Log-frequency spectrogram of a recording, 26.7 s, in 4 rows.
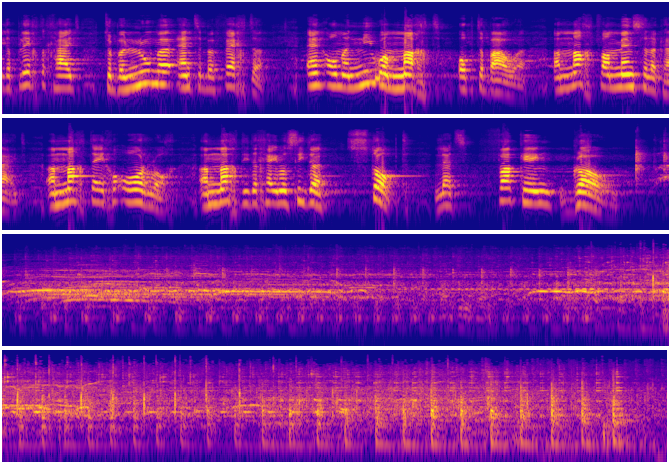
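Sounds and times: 
speech: 0:00.0 - 0:13.0
crowd applause for a speaker at an event opposing war: 0:13.1 - 0:26.6.

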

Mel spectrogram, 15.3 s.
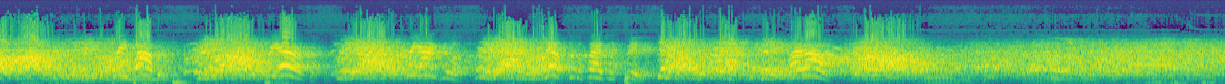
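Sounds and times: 
crowd chanting slogan back in unison: 0:00.0 - 0:15.3.

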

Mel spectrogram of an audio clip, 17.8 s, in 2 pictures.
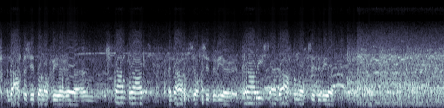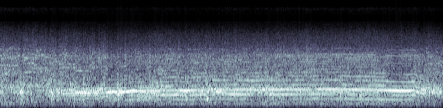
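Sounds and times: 
speech: 0:00.1 - 0:07.8
circular saw cutting into a door: 0:07.8 - 0:17.7.

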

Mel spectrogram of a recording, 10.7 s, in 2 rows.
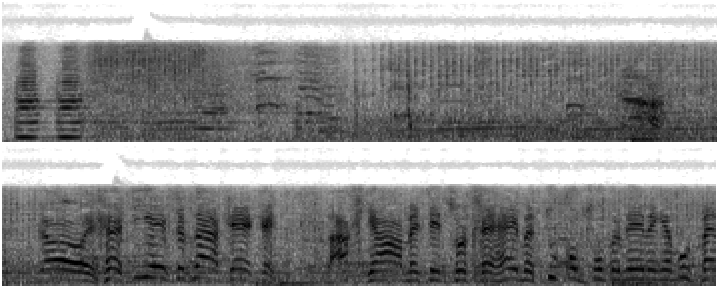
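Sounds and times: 
car engine starting and driving off: 0:00.3 - 0:10.7
speech: 0:06.0 - 0:10.7.

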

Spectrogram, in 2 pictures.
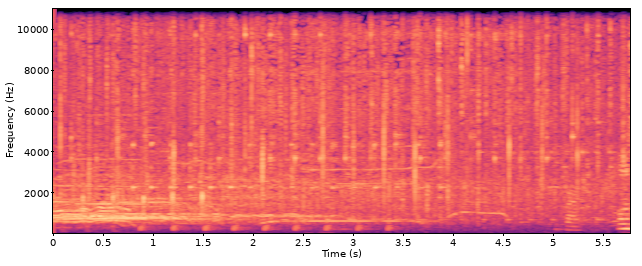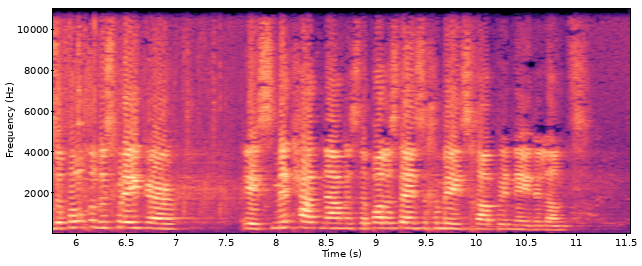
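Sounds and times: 
crowd applause and cheering: 0:00.0 - 0:08.4
speech: 0:05.7 - 0:07.1, 0:07.7 - 0:11.1.

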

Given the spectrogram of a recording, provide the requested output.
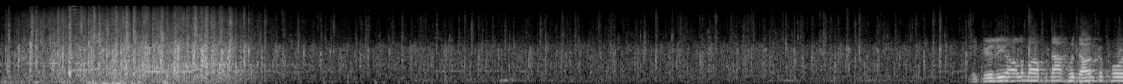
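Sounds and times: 
audience applause for speakers: 0:00.0 - 0:11.2
speech: 0:09.8 - 0:11.2.

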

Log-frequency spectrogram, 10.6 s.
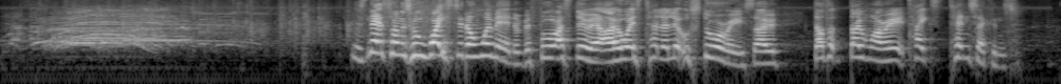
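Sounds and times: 
crowd cheering and whooping: 0:00.0 - 0:03.2
audience applause: 0:00.0 - 0:03.6
speech: 0:03.5 - 0:10.3.

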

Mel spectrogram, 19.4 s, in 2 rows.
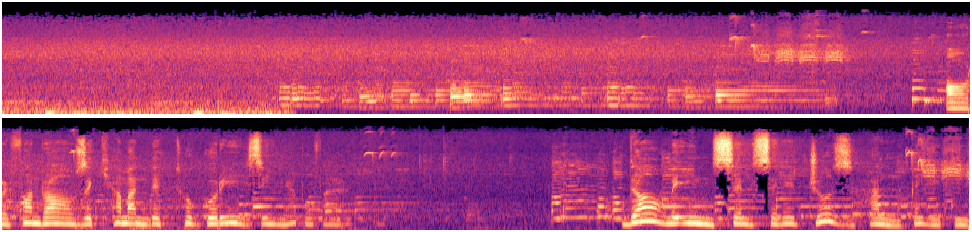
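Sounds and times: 
wind blowing: 0:00.0 - 0:15.2
speech: 0:09.4 - 0:13.3, 0:15.9 - 0:19.3.

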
